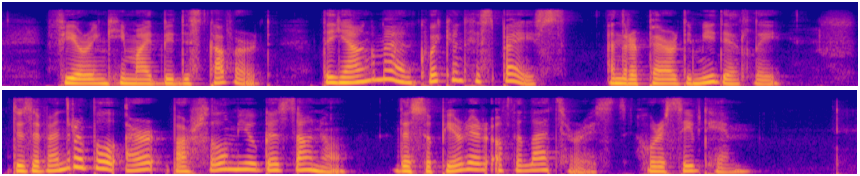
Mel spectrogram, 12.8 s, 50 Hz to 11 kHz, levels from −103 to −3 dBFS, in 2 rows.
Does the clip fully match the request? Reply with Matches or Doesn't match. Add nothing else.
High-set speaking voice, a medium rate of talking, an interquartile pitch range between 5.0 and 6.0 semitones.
Doesn't match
